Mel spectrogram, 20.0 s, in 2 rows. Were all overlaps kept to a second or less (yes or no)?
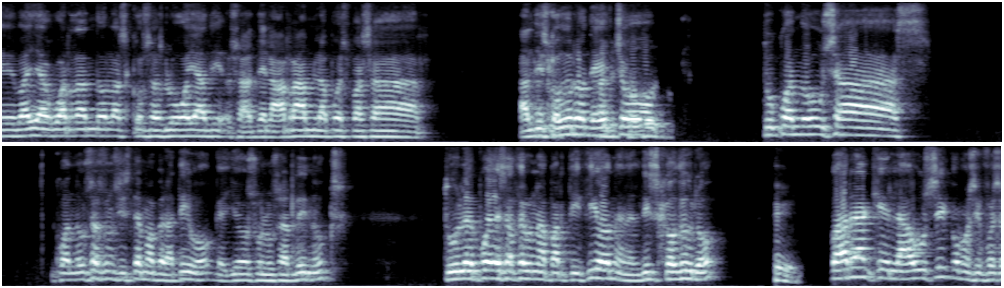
no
